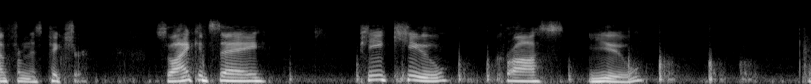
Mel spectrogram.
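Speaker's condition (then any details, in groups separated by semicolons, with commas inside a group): No condition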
